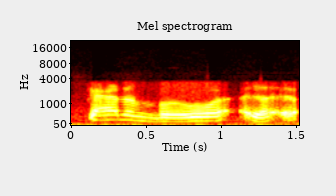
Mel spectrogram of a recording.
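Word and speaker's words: Skattebo: The second one is is uh I was very impressed with uh Scataboo or however you pronounce.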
